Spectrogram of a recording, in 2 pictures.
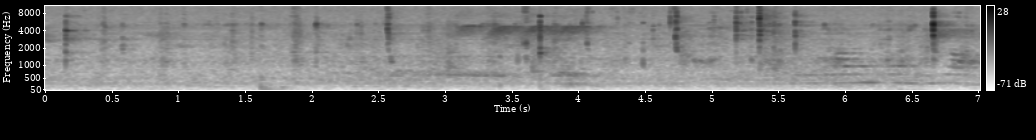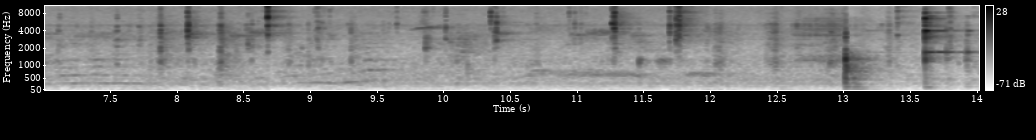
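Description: Eating at the table: utensils clicking and tapping on ceramic dishes, with crunching as crisp boneless chicken feet and sour bamboo shoots are chewed. Short sharp clicks come on and off, the loudest near the end.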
